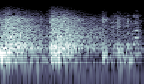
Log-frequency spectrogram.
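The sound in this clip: Rifle gunshots in an old radio drama: a few sharp, booming bangs, each with a quickly fading tail, sounding dull and muffled.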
